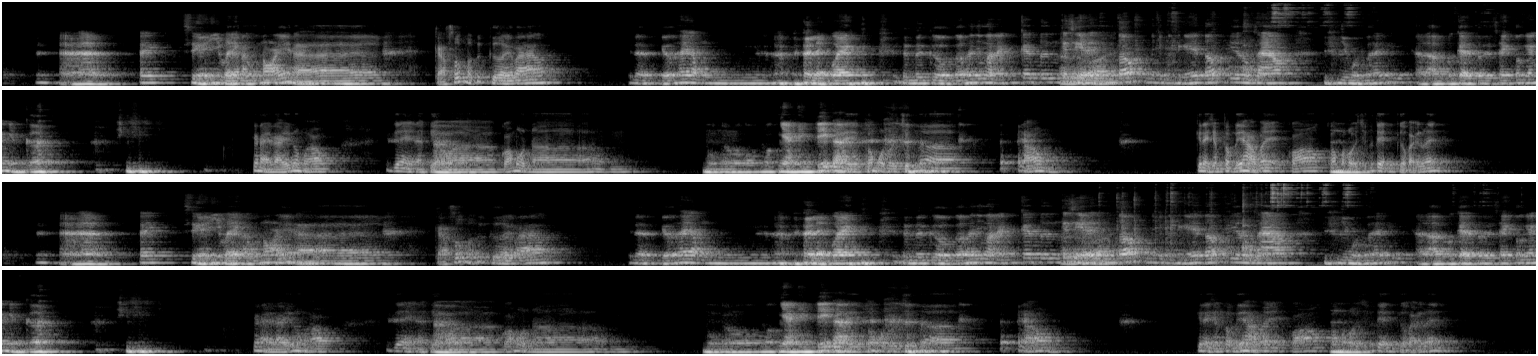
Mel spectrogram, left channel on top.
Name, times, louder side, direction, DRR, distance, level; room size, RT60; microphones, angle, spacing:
voice 1, 0.3-1.1 1.4-1.5 1.9-3.9 6.3-15.8 16.2-16.8 19.2-19.3 19.7-20.0 22.3-24.8 25.5-25.6 26.5-26.6 28.6-28.9, left 1 dB, 15° left, 1 dB, 0.5 m, -21 dB
voice 2, 2.2-5.5 10.6-11.2 17.9-18.6 19.2-21.7 22.4-22.8 23.5-24.9 25.6-25.9 27.3-29.8, left 3 dB, 70° left, 6 dB, 0.3 m, -25 dB
Keys jangling, 10.9-14.1 14.5-15.8, right 5 dB, 85° right, 0.6 m, -36 dB
3.0 x 2.9 x 2.7 m, 0.78 s
head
